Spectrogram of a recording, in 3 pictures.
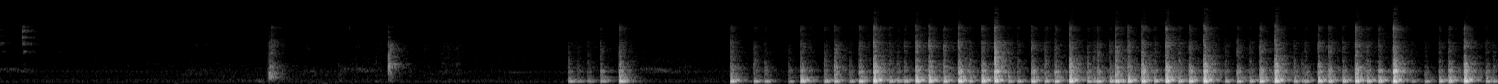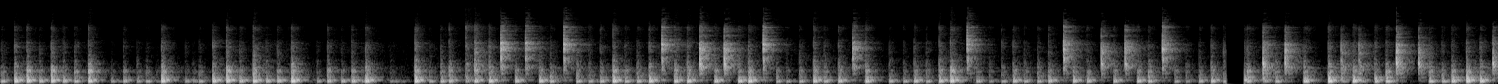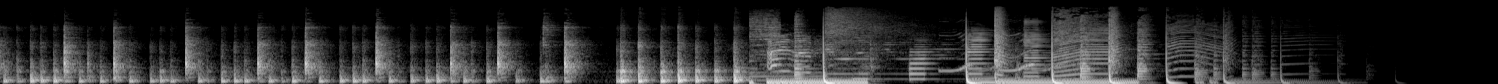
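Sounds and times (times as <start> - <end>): floor tom drumming: 7.3 - 38.7, 39.6 - 43.0.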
